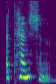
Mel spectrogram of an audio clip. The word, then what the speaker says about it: attention: So, the first syllable has a schwa sound and it's represented by a letter a. The last syllable also has a schwa sound and it has an sh sound before the schwa. So we make the last syllable with an sh and then a schwa and then an n.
